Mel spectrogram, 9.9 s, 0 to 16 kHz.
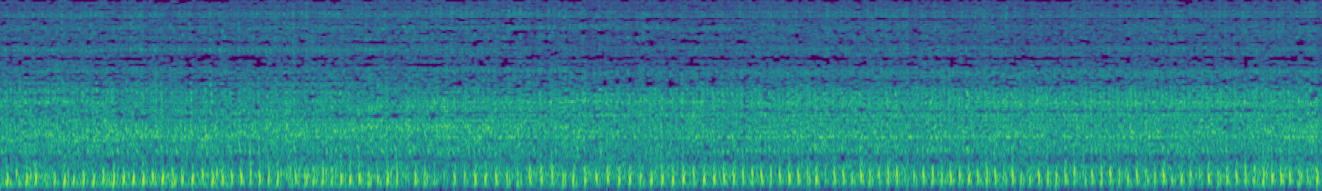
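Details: General CX200 6.5 hp, 196 cc single-cylinder air-cooled 4-stroke OHV petrol engine (pull start, 20 mm shaft): fast, even thrum at a constant speed with no knocks or misses. It is running normally and smoothly.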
